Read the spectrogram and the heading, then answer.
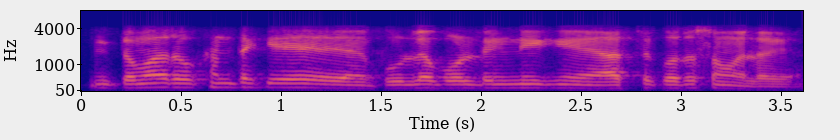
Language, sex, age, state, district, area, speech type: Bengali, male, 18-30, West Bengal, Purulia, rural, conversation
